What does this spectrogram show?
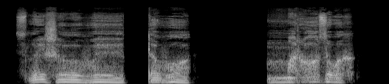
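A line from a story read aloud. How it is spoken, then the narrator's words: Whisper. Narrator (Russian): он говорит шепотом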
